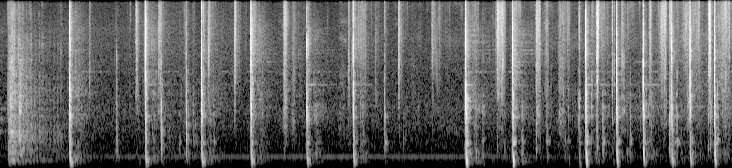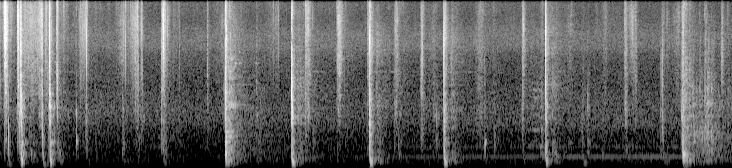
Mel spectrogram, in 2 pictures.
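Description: Basketball being dribbled on pavement: a long run of sharp bounces, fast and close together in the middle, sparser toward the end, over a faint steady hum.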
